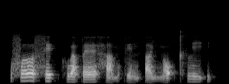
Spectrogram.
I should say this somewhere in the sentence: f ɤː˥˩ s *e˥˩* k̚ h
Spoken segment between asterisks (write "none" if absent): e˥˩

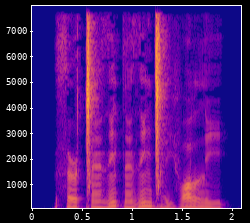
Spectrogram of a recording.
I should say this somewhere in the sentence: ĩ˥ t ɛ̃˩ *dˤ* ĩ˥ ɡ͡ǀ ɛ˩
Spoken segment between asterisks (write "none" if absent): ð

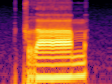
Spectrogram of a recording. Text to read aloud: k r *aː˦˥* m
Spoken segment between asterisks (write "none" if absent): aː˦˥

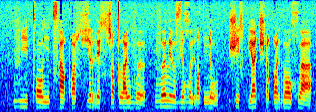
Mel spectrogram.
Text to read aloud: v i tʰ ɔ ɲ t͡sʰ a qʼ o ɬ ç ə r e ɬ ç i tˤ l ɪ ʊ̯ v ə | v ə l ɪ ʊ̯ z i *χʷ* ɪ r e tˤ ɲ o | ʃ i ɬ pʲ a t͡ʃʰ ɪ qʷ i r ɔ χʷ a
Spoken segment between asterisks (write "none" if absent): ʁʷ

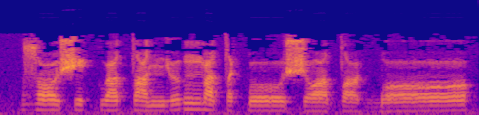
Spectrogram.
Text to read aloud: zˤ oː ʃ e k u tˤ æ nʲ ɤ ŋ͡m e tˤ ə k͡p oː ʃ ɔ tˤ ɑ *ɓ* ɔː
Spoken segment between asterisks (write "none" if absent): ɡ͡b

